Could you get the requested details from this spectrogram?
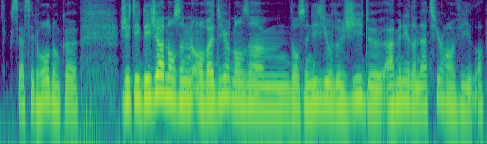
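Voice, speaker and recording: Her tone dark and mellow, a woman with a slight American accent talks at a fairly quick pace with a fairly low pitch. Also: fairly even intonation. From United States. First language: English (speaking French). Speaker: cosmetics brand founder. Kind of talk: interview. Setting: in a shop.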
